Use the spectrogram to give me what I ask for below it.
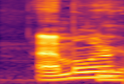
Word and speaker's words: Amalur: Well, notable releases this week is as follows: Kingdoms of I- Amalur. How do you pronounce that? Yeah. Amalur. You got it.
